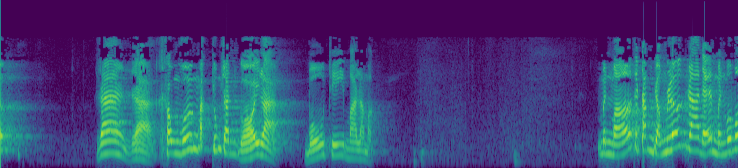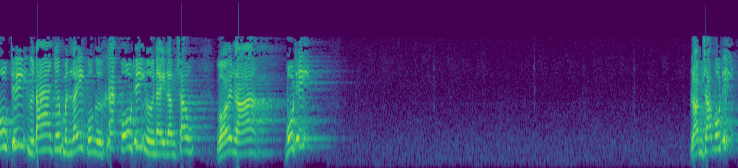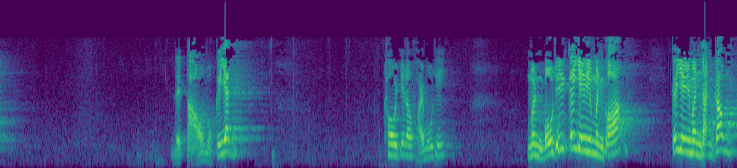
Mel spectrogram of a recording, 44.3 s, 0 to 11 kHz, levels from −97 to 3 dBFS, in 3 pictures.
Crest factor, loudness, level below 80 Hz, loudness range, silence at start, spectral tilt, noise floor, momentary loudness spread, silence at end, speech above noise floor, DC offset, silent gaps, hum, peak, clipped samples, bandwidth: 20 dB; -16 LUFS; -72 dBFS; 12 LU; 0 s; -7 dB/octave; -70 dBFS; 16 LU; 0 s; 54 dB; under 0.1%; none; none; 0 dBFS; under 0.1%; 5.8 kHz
